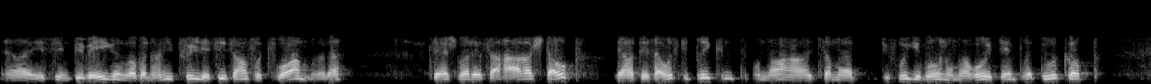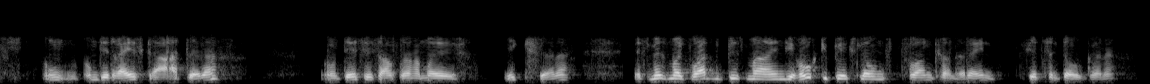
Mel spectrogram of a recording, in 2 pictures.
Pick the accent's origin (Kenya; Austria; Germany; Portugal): Austria; Carinthia; Ich bin ein Kärntner, aber ich habe das schon von Jugend auf, ganz von Jugend auf, habe ich das schon mitgekriegt.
